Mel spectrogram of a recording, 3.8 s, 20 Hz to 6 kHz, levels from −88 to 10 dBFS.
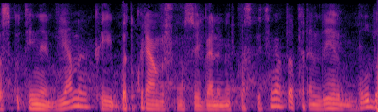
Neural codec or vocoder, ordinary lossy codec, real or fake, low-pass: codec, 24 kHz, 1 kbps, SNAC; AAC, 32 kbps; fake; 5.4 kHz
